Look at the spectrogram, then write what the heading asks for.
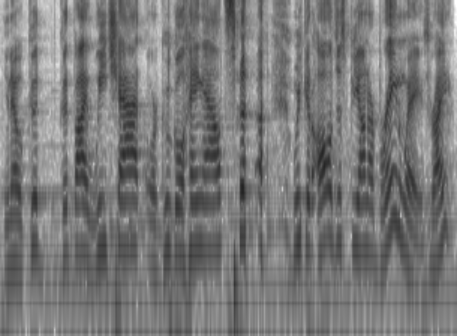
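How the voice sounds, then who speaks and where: A man's voice: high voice, unhurried, faint music behind. A man giving a lecture in a chatty way, chuckling between points. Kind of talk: public lecture.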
